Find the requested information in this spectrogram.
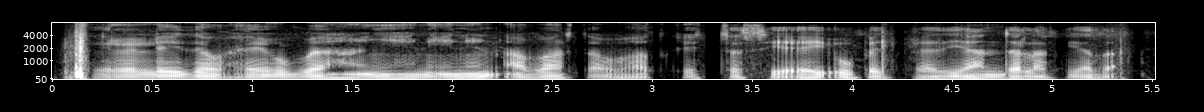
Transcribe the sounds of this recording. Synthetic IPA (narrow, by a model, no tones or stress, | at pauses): hɛlɐlɛjðɐwɑħɑjʊbaːɦɐnjɪɦiːnɪnɪnʔɑ̰βaːrt̪ʰɐʊ̰hɐ̰d̪kʰɛt̪ʰɐsɪ̰ʔɛjʔʊbɐd̪̚baːðijaːnd̪ɐlɐqjɐðɐ̰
